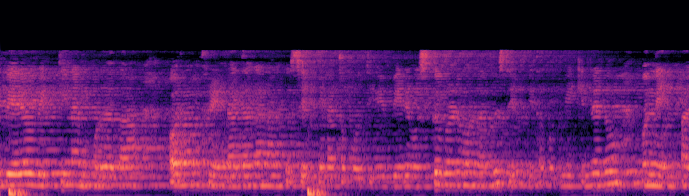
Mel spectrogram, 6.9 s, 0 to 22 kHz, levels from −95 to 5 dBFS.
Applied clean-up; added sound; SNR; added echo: none; Bass drum; 7 dB; reverberation time 2.4 s.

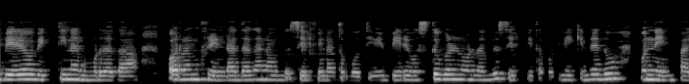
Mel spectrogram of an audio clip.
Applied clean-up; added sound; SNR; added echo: none; none; none; none.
